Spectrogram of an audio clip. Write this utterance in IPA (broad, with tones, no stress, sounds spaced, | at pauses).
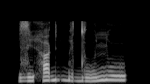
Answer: z i˨ h a˦ ɡ ɪ˦ ɡ͡b ɪ˨ d uː˨˦ ɲ uː˦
